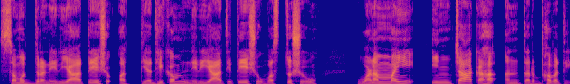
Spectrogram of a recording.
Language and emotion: Sanskrit, neutral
